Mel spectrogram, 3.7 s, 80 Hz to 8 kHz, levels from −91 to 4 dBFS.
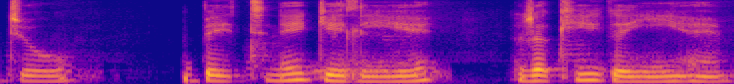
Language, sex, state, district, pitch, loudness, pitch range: Hindi, female, Madhya Pradesh, Bhopal, 190 Hz, -19 LUFS, 180-205 Hz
